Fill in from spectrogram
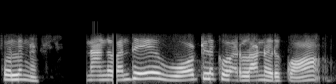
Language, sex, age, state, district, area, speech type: Tamil, female, 45-60, Tamil Nadu, Dharmapuri, rural, conversation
